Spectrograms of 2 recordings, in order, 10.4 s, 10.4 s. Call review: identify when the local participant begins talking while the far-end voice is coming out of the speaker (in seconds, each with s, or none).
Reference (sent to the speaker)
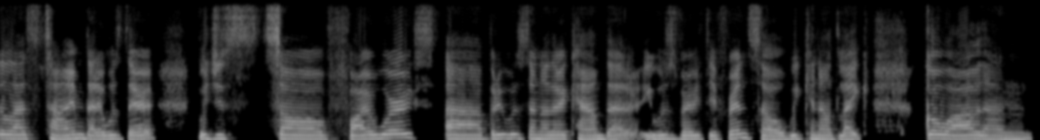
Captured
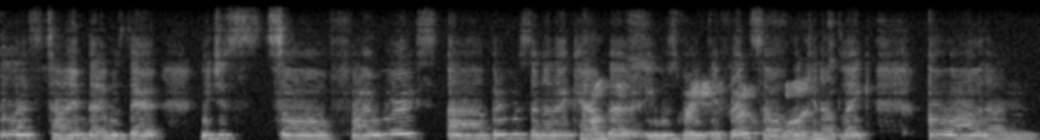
5.8 s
